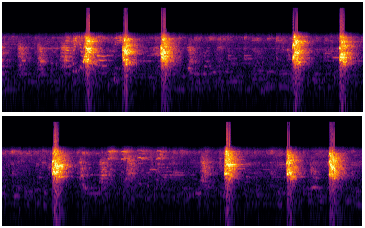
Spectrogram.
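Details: French Bulldog barking in a burst of sharp, repeated barks, several in quick pairs spaced a second or two apart across the recording, with speech and background music also present.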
